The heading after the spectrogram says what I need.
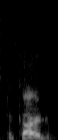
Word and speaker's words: Pickard: I thought it was Pickard. Now it's Picard.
